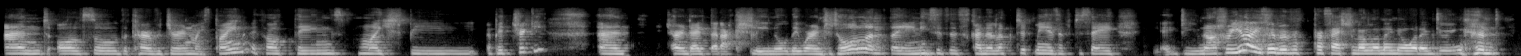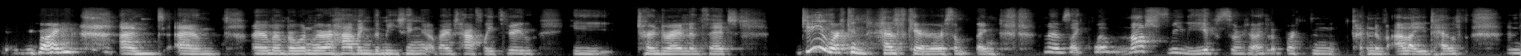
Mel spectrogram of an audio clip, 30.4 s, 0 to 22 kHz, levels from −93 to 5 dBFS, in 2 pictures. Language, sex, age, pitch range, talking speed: English, female, 20-39, 195-240 Hz, 190 wpm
